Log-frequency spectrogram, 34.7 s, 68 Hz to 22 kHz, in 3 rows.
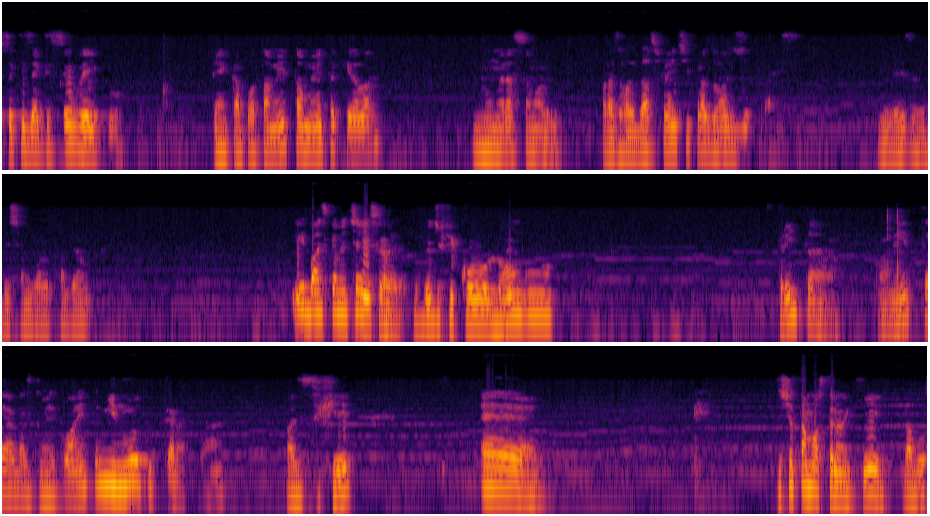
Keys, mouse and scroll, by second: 1.9-2.8 typing, 4.2 a, 13.2 middle click, 13.6 scroll down 2, 14.1 middle click, 18.0 click, 20.7 click, 25.9-27.8 scroll up 4, 29.1-30.6 middle drag, 30.8-31.3 scroll up 2, 31.6-32.0 middle drag, 32.8 right click, 33.2-33.5 scroll down 2, 33.7-34.2 middle drag, 34.6-34.7 middle drag.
